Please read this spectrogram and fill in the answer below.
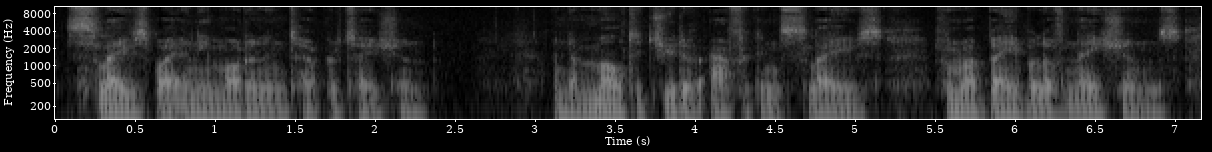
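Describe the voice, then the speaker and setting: A man narrating a dark audio drama in a low, gravelly voice with plenty of vocal fry. His tone stays flat and husky as he delivers each line slowly and ominously.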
